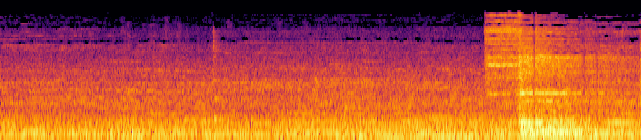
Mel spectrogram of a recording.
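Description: Video slot machine playing its win music on the end-of-bonus credit screen. Near the end, a louder, brighter burst of machine sound starts.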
